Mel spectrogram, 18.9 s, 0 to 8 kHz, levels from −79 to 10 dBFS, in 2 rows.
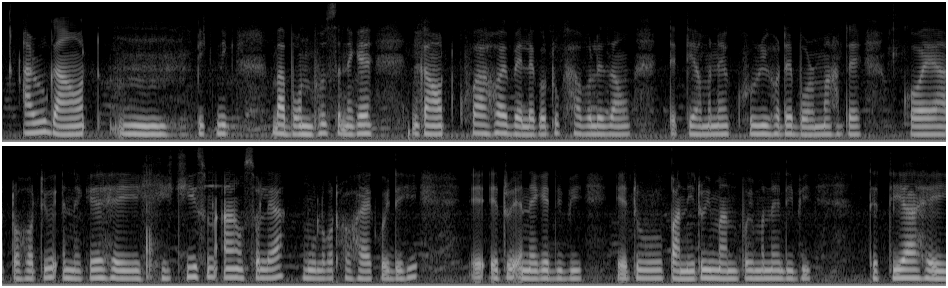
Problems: background sounds at intervals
